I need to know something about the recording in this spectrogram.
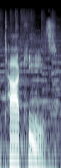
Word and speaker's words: Takis: no clue says spicy chip brand but it's pronounced Takis oh I've never heard of it so I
